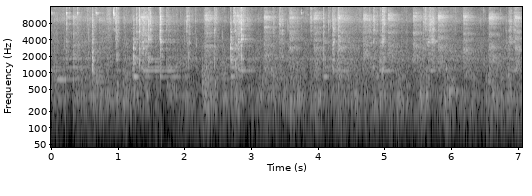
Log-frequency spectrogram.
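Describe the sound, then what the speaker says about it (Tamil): Metal spoon stirring biryani masala and yogurt in a cooking pot, a busy run of close scraping and clinking strokes over a light sizzle, no talk. "பச்சை வாடை போகிற அளவுக்கு நல்லா கிளறிக்கோங்க."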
